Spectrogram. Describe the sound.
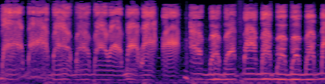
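A person imitates the voice of the cartoon character Donald Duck, a rapid, raspy, buzzing babble of quacking syllables that runs nonstop for a few seconds, loud.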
